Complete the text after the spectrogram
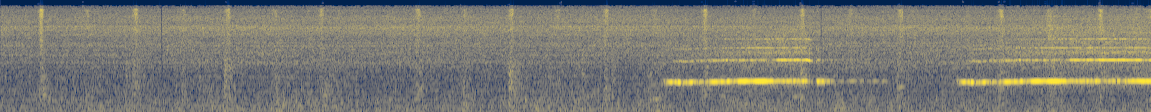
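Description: Train wheels clack and rumble on the rails.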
